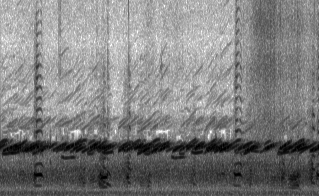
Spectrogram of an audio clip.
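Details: At a Middle Creek Wildlife Management Area pond in Pennsylvania at sunset, nearly spring, spring peepers call to mate in a steady shrill chorus of rising peeps, while geese honk loudly several times over it.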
